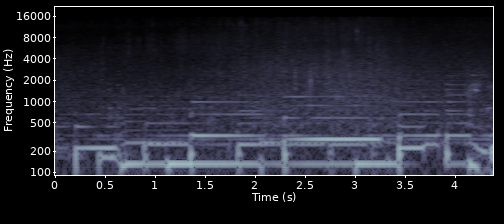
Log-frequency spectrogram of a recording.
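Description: Lo-fi hip hop music with a low bass line under slowly changing held chords.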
